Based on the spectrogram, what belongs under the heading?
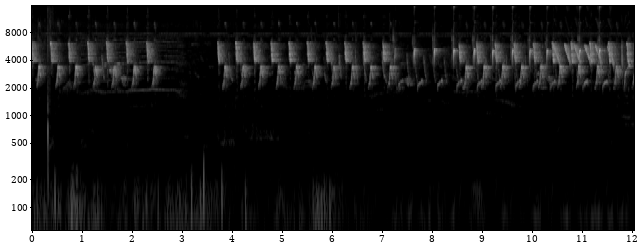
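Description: Prinia (prenjak) calling: a fast, even series of sharp chirps, about four a second, with short breaks about three seconds in and again about eight seconds in.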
